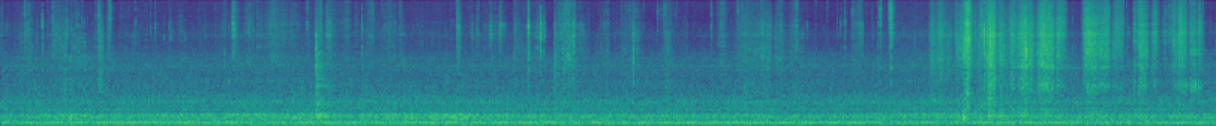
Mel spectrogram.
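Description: Wood sticks rubbing and scraping against the concrete-block feed tube of a rocket mass heater as kindling is fed into the fire, with scattered clicks and crackles that come thicker near the end. A steady low hum runs underneath.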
